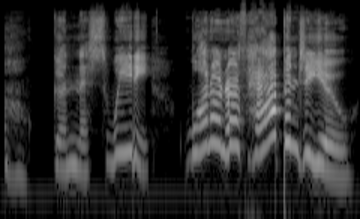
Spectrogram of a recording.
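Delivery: worried mom. Shown as a demonstration. Concerned mother in reel.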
